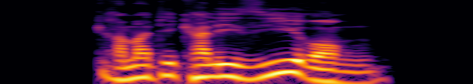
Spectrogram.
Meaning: grammaticalization
- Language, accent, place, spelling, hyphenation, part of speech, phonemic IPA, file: German, Germany, Berlin, Grammatikalisierung, Gram‧ma‧ti‧ka‧li‧sie‧rung, noun, /ɡʁamatɪkaliˈziːʁʊŋ/, De-Grammatikalisierung.ogg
